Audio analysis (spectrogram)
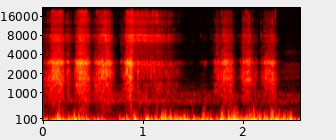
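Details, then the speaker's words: John Deere 450B with the clutch removed: a gritty, rasping grind as the worn, loose throwout bearing is spun by hand, needing replacement. "Okay, we got the clutch out. Wow, listen to that throwout bearing."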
